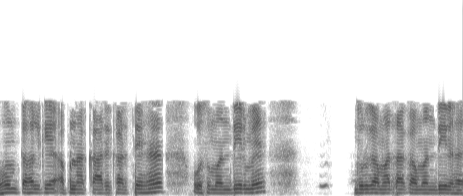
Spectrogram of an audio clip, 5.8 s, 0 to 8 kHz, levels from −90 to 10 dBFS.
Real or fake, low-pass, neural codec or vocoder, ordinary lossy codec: real; 7.2 kHz; none; AAC, 16 kbps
